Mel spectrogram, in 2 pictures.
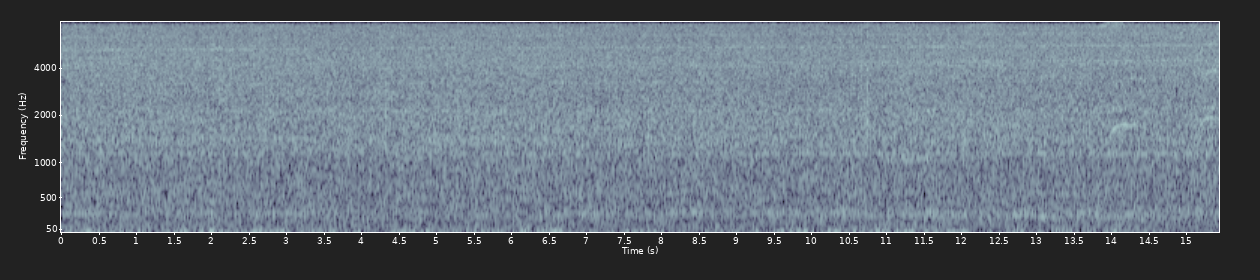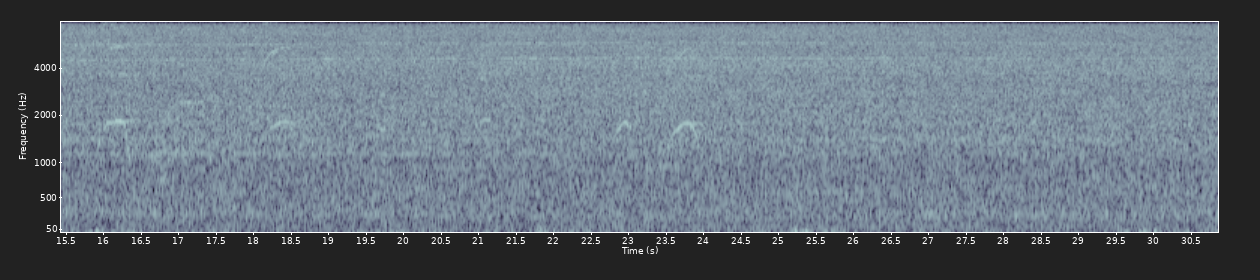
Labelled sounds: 23.5	24.0	killer whale, southern resident, 0.98 to 1.8 kHz

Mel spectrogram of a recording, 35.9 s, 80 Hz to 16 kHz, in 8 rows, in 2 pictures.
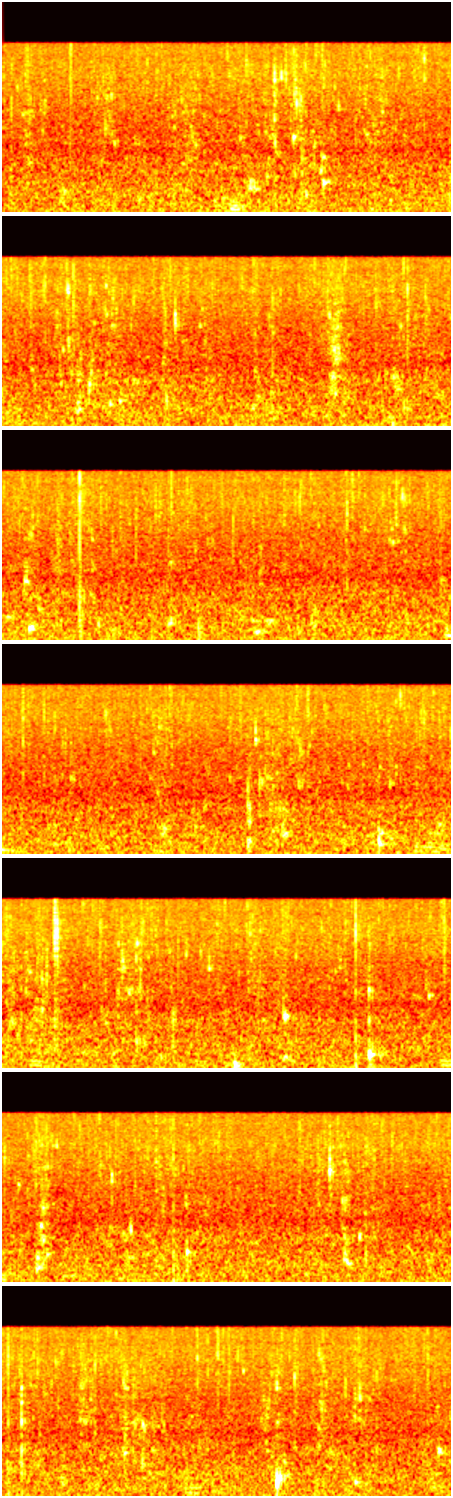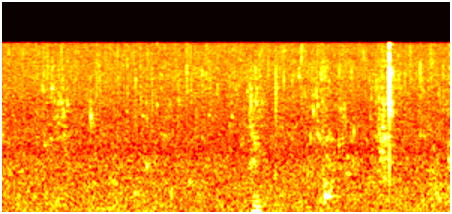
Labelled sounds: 28.2	28.4	water noise, 1.2 to 1.7 kHz

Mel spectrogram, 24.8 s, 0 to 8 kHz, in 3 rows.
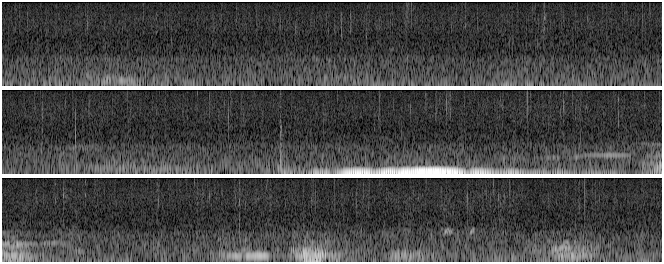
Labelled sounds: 16.2	16.6	humpback whale, 0.97 to 1.1 kHz

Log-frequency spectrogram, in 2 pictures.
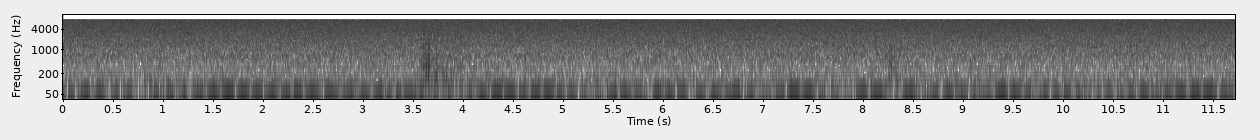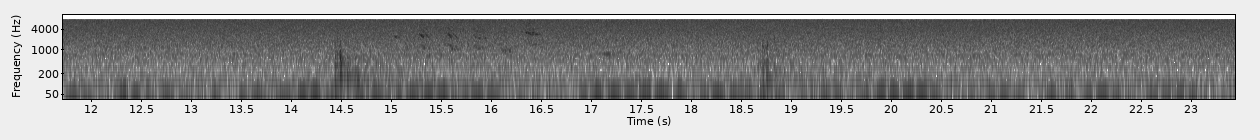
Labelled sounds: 17.1	17.3	humpback whale, 0.80 to 0.86 kHz

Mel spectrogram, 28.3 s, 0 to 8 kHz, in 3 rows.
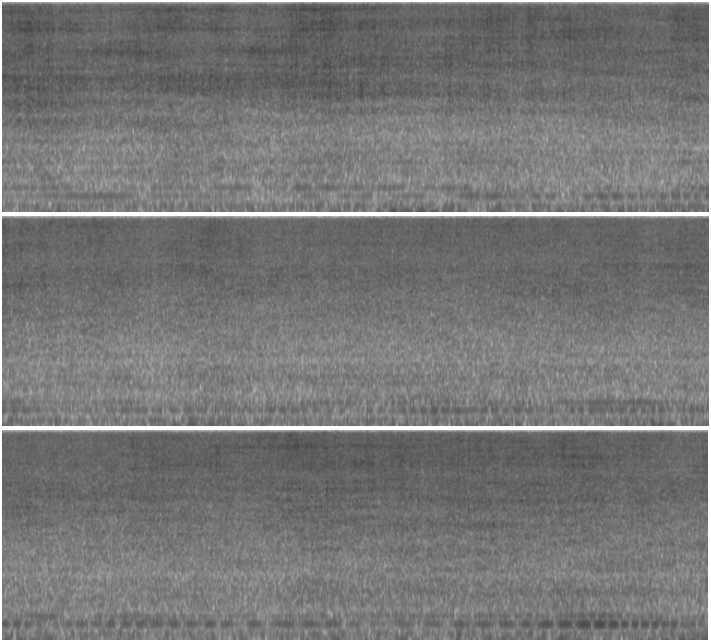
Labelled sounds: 3.2	3.5	vessel noise, 4.0 to 4.4 kHz
9.3	9.6	vessel noise, 2.9 to 3.4 kHz

